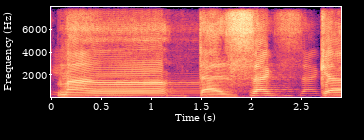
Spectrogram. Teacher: نون ساکن کے بعد تا جو ہے یہ حروف اخفا سے آ گیا، تو یہاں پہ اخفا کا قاعدہ ہے یعنی غنہ کر کے پڑھیں گے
